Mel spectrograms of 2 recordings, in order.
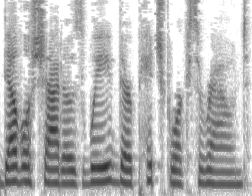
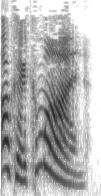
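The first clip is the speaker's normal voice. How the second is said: louder, higher annoyed; exasperated devil; 4 semitones higher, 6 dB louder than usual. Acted. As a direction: break character to scold. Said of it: "the devil said to them".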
